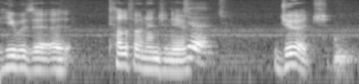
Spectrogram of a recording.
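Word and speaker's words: György: Judge, not Yuri. You'd have to go a little further into G-Y.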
